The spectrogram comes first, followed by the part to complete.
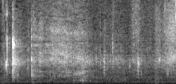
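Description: Near silence: quiet room tone with a few faint small clicks and rustles.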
